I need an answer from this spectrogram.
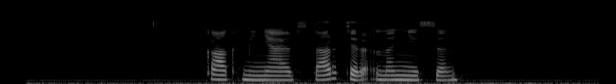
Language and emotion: Russian, neutral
